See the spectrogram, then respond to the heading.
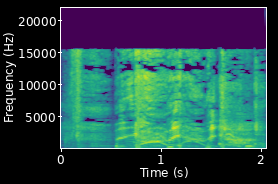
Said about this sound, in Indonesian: Batuk bro. Oh, iya, minum nih obat Kombi.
